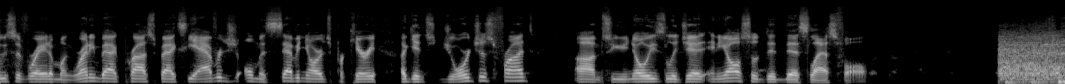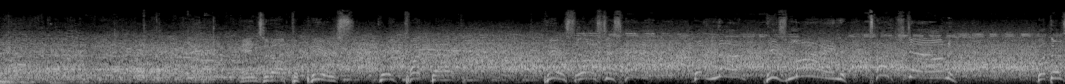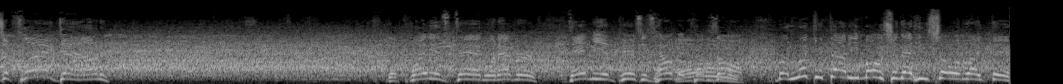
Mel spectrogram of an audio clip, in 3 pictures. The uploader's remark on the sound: live from the NFL Combine in Indianapolis!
